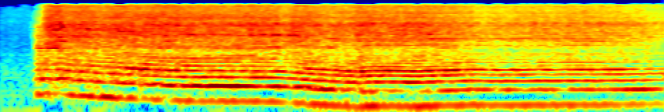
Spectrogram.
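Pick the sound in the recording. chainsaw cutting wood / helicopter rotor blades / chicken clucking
chainsaw cutting wood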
